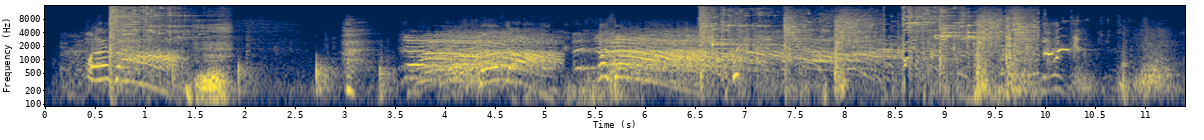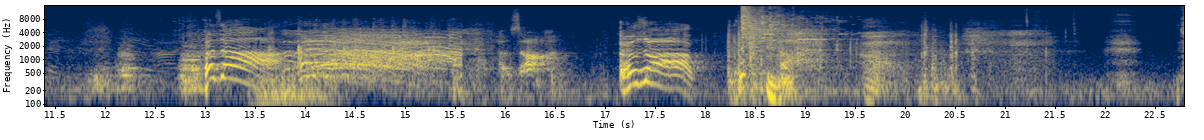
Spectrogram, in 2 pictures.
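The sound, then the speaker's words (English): Glass smashing repeatedly as Emperor Peter smashes his glass, loud bursts of shattering with bright crashing debris, interspersed with shouting voices and a lively crowd-like commotion throughout. “a, here's a clip and say Cesar and smash his glass.”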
